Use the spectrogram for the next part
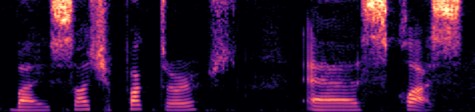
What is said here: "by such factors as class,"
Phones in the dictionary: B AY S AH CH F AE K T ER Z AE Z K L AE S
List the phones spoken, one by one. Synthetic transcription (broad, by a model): B AY S AH CH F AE K T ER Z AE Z K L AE S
